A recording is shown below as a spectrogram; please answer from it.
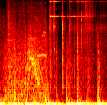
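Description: Loud trailer sound design: a heavy low rumble under a series of sharp metallic hits, with a thin high ringing tone coming in about halfway.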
